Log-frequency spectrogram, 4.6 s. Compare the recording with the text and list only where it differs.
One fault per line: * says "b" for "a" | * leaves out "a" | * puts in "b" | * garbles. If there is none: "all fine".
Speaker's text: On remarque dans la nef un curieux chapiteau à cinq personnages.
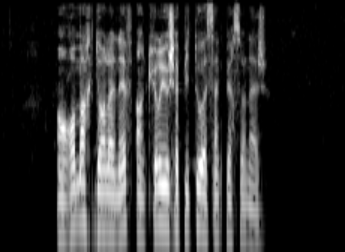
all fine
